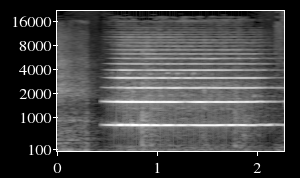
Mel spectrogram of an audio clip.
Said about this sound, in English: And here I am. Look at me, traveling in a Pullman car on the Transcontinental Railroad.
